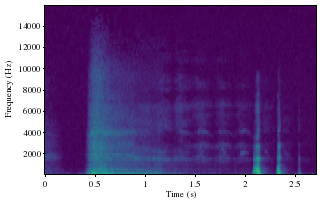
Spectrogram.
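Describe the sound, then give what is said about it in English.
A deep breath drawn by a speaker: one long, loud breathy rush that fades over about a second and a half, followed by a few short, sharp bursts, with no talk. “I had to take a really big breath there.”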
